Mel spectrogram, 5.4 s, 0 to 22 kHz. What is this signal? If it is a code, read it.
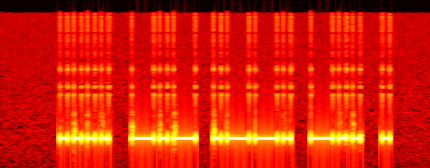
Morse code, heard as a keyed tone, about 14 wpm, 720 Hz. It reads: HKPDE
